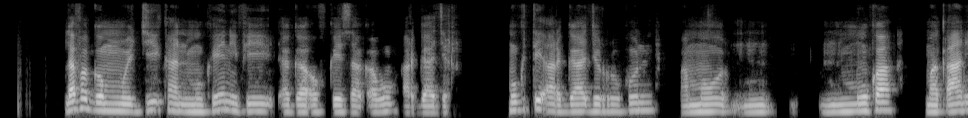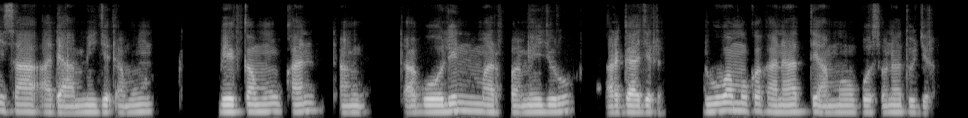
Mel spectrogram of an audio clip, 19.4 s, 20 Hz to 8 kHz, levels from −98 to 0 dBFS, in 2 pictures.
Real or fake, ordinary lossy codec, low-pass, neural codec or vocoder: real; AAC, 48 kbps; 7.2 kHz; none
